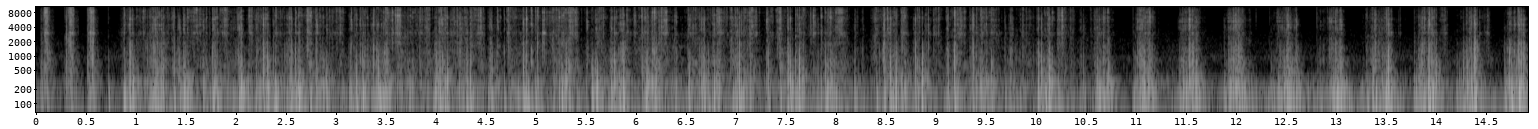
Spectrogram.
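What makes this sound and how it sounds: Fingertips and nails scratch across the ridges of an orange ribbed terracotta corrugated clay roof tile. The result is a fast, dense rasping with a low body and bright grit. Toward the end it settles into separate rhythmic strokes that swell and fade.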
